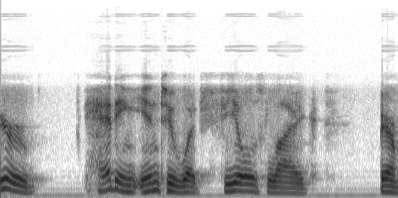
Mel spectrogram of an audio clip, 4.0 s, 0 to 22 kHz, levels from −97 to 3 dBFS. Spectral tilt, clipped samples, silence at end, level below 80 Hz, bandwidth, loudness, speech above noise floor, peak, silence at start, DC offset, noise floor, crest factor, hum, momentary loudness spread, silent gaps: -8.5 dB/octave; under 0.1%; 0 s; -54 dBFS; 8 kHz; -17 LUFS; 34 dB; 0 dBFS; 0 s; under 0.1%; -51 dBFS; 18 dB; 60 Hz at -45 dBFS; 10 LU; none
